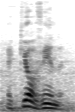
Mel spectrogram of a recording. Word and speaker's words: Chiovenda: Então, nesse caso aqui desse concurso, um dos examinandos, o CH em italiano, se pronuncia também com o som de Q, Chiovenda.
